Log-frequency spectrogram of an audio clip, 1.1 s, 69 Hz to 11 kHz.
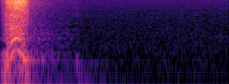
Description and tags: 0014 MZipper Processed
Recordings of the Alexander Wang luxury handbag called the Rocco. Zipper processed
Alexander-Wang, Handbag, Leather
